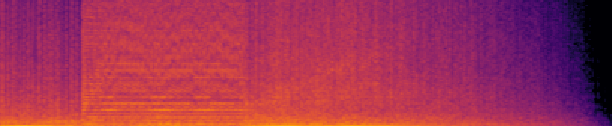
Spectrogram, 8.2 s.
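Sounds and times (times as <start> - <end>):
distorted static horns: 1.1 - 7.0.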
